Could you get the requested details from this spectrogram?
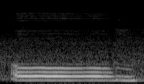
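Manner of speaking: "ओम" held very long on one level note; खींचा हुआ प्लुत स्वर. Shown as a demonstration. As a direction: stretch the vowel of "ओम" to triple length. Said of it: "तिगुना समय लगता है". ("ओम" को तिगुने समय तक खींचकर)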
